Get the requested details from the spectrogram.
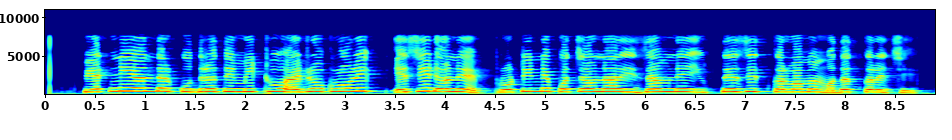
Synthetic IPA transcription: peʈniənd̪əɾkud̪ɾət̪imiʈʰuɦajɖɾokloɾikesiɖənepɾoʈinːepət͡ʃaʋnaɾid͡ʒamneut̪ːezit̪̚kəɾʋamãməd̪əd̪̚kəɾet͡ʃʰe

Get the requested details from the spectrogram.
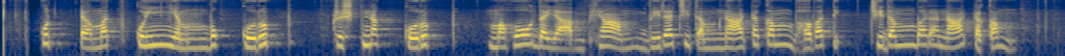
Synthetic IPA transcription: kuʈːɐmɐt̪̚kujjɐmbukːuɾup̚ | kɾɪʂɳɐkːuɾup̚ | mɐhoːd̪ɐjaːbʱjaːmʋiɾɐt͡ʃit̪ɐmnaːʈɐkɐmbʱɐʋɐt̪i | t͡ʃid̪ɐmbɐɾɐnaːʈɐkɐm

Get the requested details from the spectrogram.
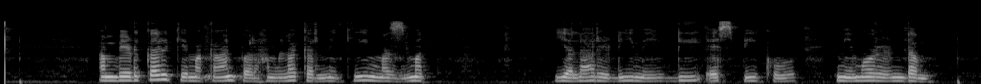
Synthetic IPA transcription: ɐ̃mbeːɽkəɾkemɐkaːnpɐɾɦɐmlakɐɾnekimɐzmət̪ | jɐlaːɾeɖimẽɖieːspikʰo | meːmoːɾẽɳɖəm

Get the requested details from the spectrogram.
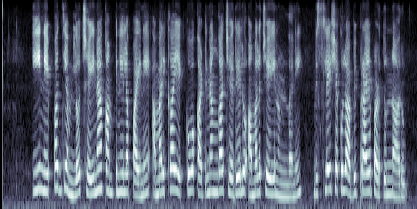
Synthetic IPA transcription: iːnɛːpɐd̪ʱjɐmlo̞ːt͡ʃɐjnaːkɐmpeniːlɐpɐjne̞ːʔɐmɐɾikaːe̞kːuʋɐkɐʈinɐŋɡaːt͡ʃeɾjɐluʔɐmɐlɐt͡ʃɛːjɐnund̪ɐni | ʋislɛːʂɐkuluɐbʱipɾaːjɐpɐɽut̪unːaːɾu

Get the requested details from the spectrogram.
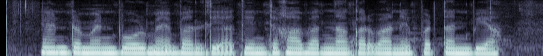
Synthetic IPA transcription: kɛ̃ːɳʈəmɛɳboːɖmẽbɐld̪ija̰ːt̪iɪ̃nt̪ɪxaːbaːt̪nakɐɾʋaːnepɐɾt̪ɐnbijaː

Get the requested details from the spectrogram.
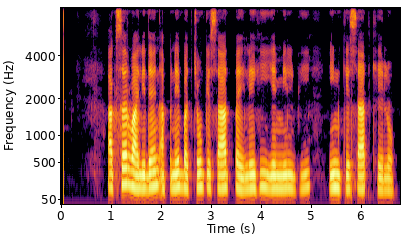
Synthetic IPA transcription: ɐksəɾʋaːlɪd̪ɛːnɐ̰pnebɐtːʃõkesaːt̪̚ʰpɛɦleɦijemɪlbʱi | ɪnkesaːt̪ʰkʰeːloː

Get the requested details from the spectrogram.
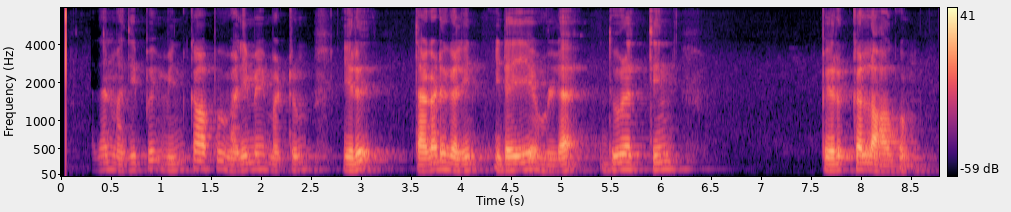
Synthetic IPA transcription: ɐðɐnmɐðɪpːɯmɪnkaːpːɯʋɐɭɪmɐɪmɐʈrɯmɛɾɯ | t̪ɐɣɐɽɯɣɐɭɪnɪɽɐjeːʊɭːɐd̪uːɾɐt̪ːɪn | pɛɾɯkːɐɭaːɣɯm

